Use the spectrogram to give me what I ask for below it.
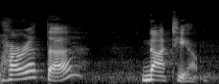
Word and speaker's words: Bharatanatyam: So Bharatanatyam. Bharatanatyam. Yes. You can yes. tell me it's terrible. No, Bharatanatyam. No, that's perfect. That's exactly how you pronounce it. And there's an aspirate H right after the B.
